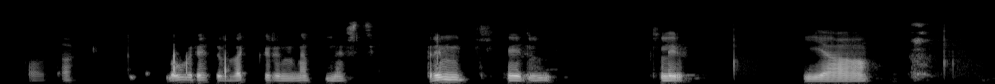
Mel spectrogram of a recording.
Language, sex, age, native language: Icelandic, male, 15, Icelandic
